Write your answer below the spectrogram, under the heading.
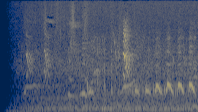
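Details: A close pair of upland geese (Chloephaga picta leucoptera) give display calls, a quick run of arched, hooting notes, about four per second; distant jackdaws and house sparrows call, one sharp chirp cutting in mid-way.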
